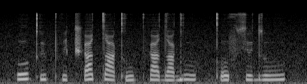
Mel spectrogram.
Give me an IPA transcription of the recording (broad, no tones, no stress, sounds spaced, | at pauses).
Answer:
o kʼ ʉ pʰ ɨ t͡ʃʼ ʉ tˤ a kʼ u pʰ ʉ dˤ u ɡ u | kʼ o f s ʉ d l u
